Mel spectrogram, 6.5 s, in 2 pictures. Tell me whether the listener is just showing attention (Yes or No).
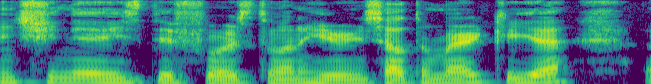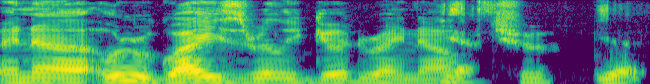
No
